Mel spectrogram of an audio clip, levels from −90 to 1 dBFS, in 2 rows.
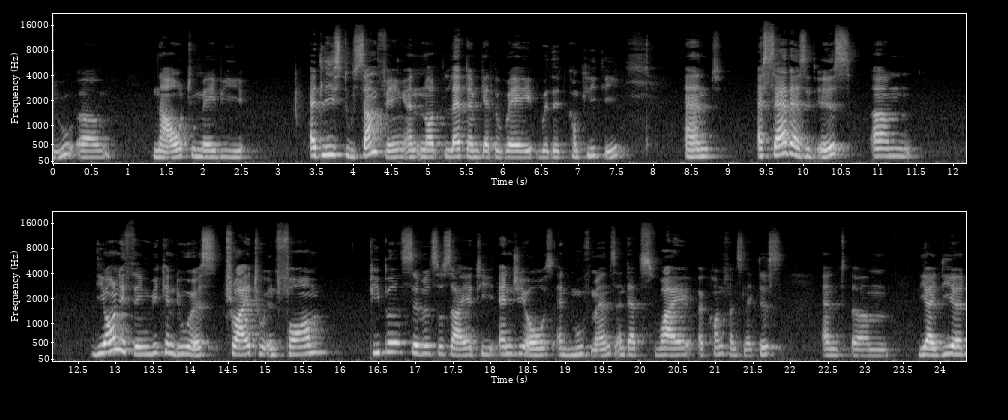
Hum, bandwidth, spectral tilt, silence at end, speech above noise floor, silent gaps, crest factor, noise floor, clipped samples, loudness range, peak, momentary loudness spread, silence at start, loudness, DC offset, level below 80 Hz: none; 15 kHz; -5.5 dB/octave; 0 s; 38 dB; none; 18 dB; -61 dBFS; under 0.1%; 5 LU; -6 dBFS; 12 LU; 0 s; -24 LUFS; under 0.1%; -68 dBFS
